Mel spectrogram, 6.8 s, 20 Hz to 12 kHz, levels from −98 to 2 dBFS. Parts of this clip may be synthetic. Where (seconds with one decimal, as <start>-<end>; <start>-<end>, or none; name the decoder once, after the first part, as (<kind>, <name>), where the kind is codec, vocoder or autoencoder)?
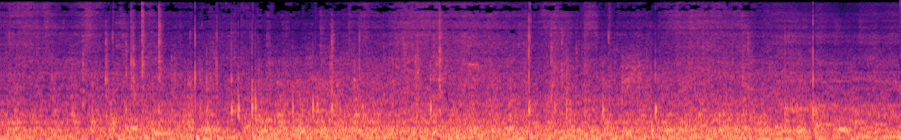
5.8-6.8 (codec, SNAC)

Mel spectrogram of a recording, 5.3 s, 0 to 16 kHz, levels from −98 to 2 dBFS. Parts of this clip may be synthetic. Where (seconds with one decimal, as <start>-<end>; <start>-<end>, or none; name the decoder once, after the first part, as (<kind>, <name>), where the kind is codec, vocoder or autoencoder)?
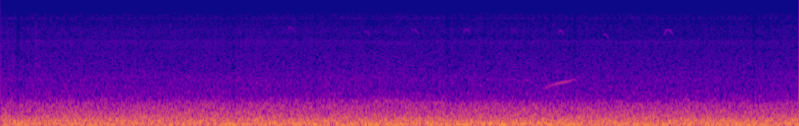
1.1-3.7 (vocoder, BigVGAN v2)

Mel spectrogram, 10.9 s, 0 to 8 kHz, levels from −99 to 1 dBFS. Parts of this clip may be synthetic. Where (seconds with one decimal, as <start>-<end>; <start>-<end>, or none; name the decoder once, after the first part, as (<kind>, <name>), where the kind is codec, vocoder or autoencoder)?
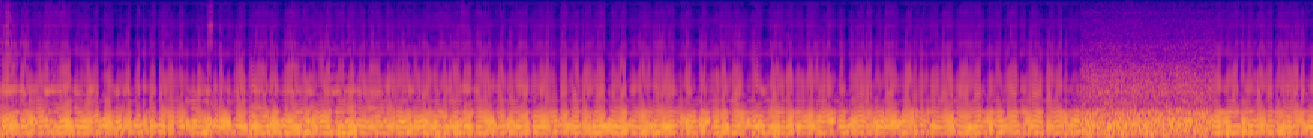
0.0-9.0 (vocoder, BigVGAN v2); 10.1-10.9

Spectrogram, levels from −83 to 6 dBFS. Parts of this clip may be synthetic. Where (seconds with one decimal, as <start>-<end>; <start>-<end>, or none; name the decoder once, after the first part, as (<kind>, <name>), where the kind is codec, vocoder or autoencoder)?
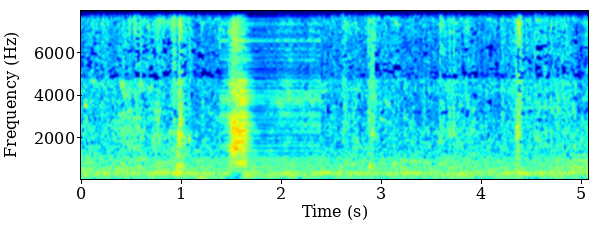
1.4-2.4 (vocoder, HiFi-GAN)

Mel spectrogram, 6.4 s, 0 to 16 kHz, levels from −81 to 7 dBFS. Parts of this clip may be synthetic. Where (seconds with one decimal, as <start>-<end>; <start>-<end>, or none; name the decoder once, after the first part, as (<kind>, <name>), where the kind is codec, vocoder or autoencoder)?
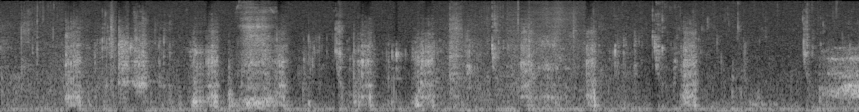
3.8-4.4 (autoencoder, DAC-VAE)

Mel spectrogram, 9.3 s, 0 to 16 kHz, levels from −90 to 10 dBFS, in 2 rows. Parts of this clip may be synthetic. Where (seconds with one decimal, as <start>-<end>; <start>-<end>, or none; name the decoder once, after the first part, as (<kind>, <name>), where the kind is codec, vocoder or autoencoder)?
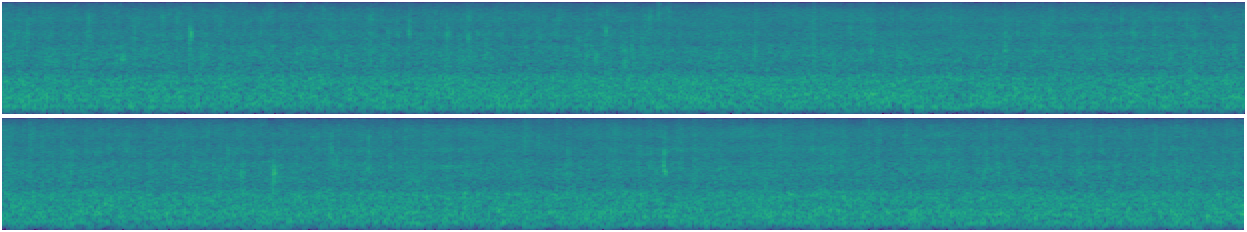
2.6-4.1 (codec, DAC); 6.2-7.9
